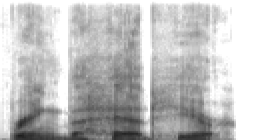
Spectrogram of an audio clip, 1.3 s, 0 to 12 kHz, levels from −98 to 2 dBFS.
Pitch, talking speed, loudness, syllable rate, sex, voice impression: 160 Hz, 190 wpm, -21 LUFS, 4.6 syllables/s, male, very masculine, very adult-like, slightly old, very thick, slightly tensed, powerful, slightly dark, hard, very clear, very fluent, very cool, very intellectual, sincere, calm, very mature, very friendly, very reassuring, unique, slightly elegant, very wild, very kind, slightly modest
